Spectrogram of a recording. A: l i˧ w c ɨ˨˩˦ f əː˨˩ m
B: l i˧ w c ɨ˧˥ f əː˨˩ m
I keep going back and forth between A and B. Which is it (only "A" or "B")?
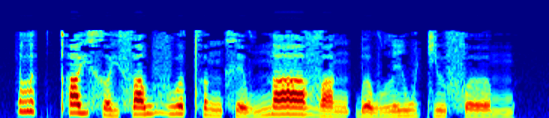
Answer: B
